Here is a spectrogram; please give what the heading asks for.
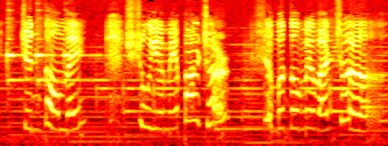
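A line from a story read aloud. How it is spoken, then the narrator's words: Crying little monkey. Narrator (Chinese): 小猴跟着也哭起来了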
